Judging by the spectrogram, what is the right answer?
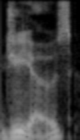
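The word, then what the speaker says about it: guyots: When early crude sonar systems first detected some of these, especially the ones called guots, pronounced geos, the public imagination, already primed for mystery, went into overdrive.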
